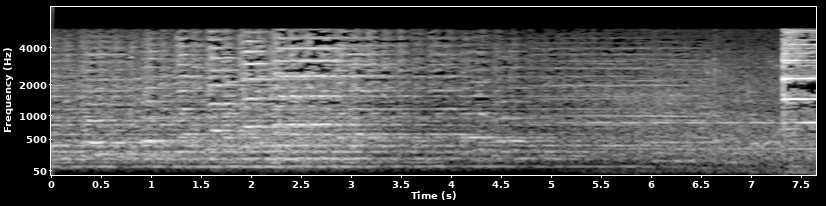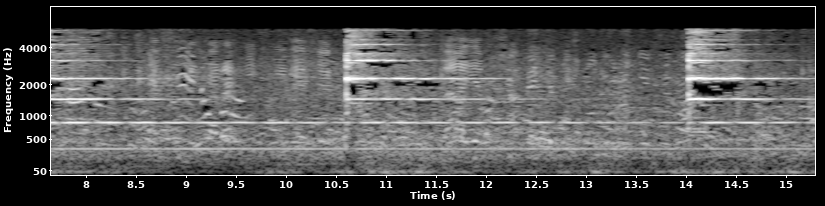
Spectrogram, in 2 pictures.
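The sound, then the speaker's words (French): The astronomical clock with a hop motif at the temple of beer and hops in Žatec (Jatec), Czech Republic, chimes the hour: a fuller blended ringing fades out, then three loud, evenly spaced bell strikes follow, each a bright metallic clang with a long humming decay. “De même que l'horloge de la vieille ville de Prague, celle de Jatec, sonne toutes les heures.”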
